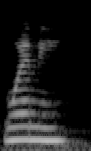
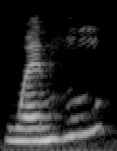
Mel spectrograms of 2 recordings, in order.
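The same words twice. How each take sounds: First: The H is dropped, linking into 'wenny'. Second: The H at the start of 'he' is pronounced. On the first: "it's faster and easier to just skip it" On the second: "You can say the H"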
